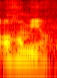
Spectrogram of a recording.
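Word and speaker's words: অসমীয়া: আমরা লেখার সময় দেখা যায় অসমীয় লেখা হয়, কিন্তু ওরা উচ্চারণ করে অসমীয় বা অহমীয়।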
